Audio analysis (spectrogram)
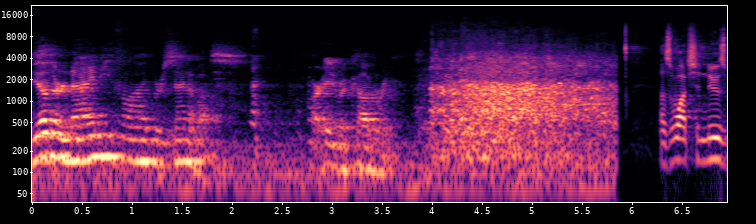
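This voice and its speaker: Audible room echo and noticeable background noise surround this recording. A man with a fairly high pitch speaks at a moderate pace. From New England. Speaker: stand-up comedian. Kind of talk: stand-up. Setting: stage with audience.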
